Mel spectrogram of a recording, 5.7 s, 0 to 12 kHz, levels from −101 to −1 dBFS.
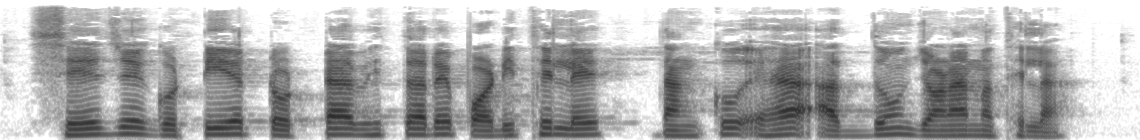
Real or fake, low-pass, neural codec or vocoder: real; 9.9 kHz; none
